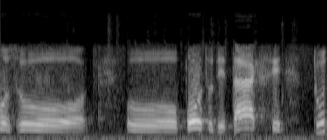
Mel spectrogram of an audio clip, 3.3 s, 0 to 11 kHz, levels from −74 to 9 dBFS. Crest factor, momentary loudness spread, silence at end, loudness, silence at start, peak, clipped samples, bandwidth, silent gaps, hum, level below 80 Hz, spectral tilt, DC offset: 16 dB; 11 LU; 0 s; -19 LUFS; 0 s; -4 dBFS; under 0.1%; 7.8 kHz; none; none; -46 dBFS; -5.5 dB/octave; under 0.1%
